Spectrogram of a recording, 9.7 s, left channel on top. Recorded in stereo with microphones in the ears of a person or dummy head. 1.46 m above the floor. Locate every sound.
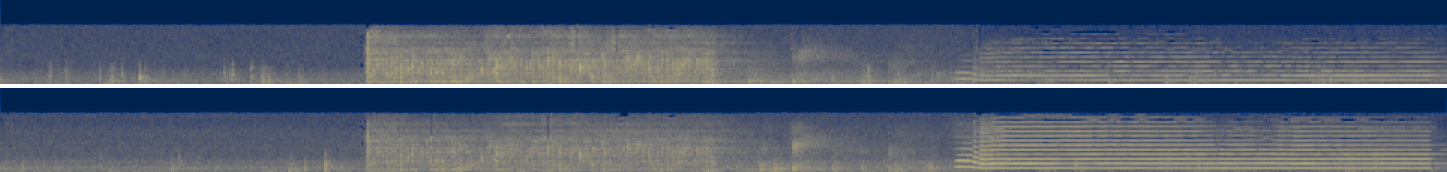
2.4 s a running tap: 20° left (ahead or behind), 1.0 m
4.9 s running footsteps: 50° right (ahead or behind), 2.5 m; by 6.3 s 10° right (ahead or behind), 1.8 m
6.4 s a trumpet: 65° right (ahead or behind), 0.8 m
